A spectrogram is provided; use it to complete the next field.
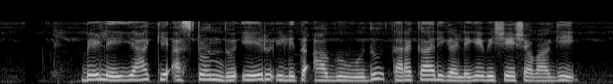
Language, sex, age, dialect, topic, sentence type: Kannada, female, 18-24, Coastal/Dakshin, agriculture, question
